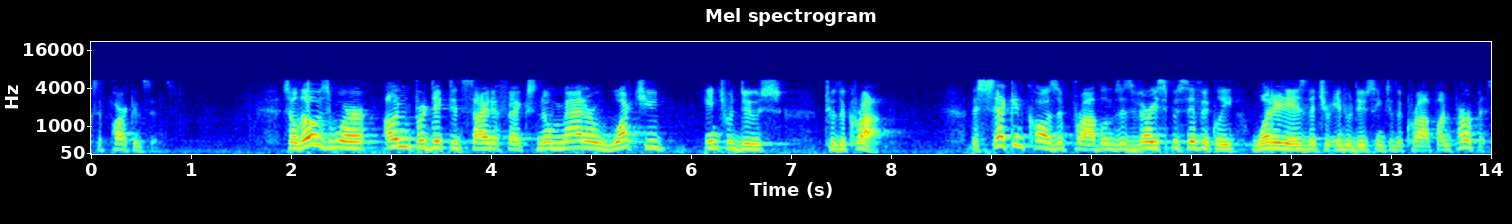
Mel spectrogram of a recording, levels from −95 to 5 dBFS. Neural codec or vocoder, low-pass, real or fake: none; 5.4 kHz; real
